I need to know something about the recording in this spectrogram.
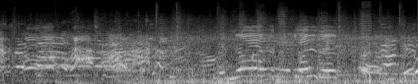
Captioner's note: campers yelling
